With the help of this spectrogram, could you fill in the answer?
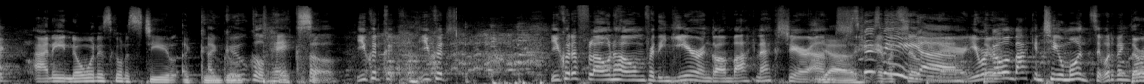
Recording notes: At my third live show. In front of a lively crowd of predrinkers.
